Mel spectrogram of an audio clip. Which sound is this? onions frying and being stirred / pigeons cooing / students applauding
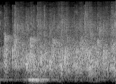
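students applauding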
